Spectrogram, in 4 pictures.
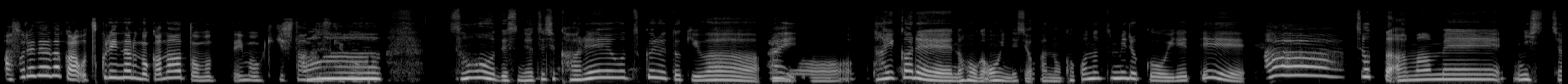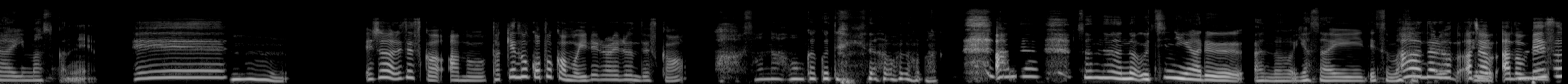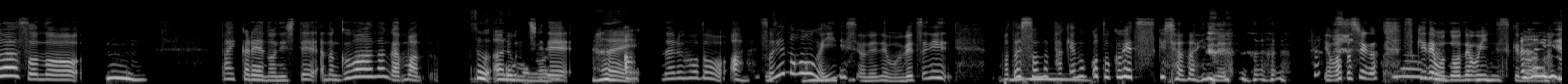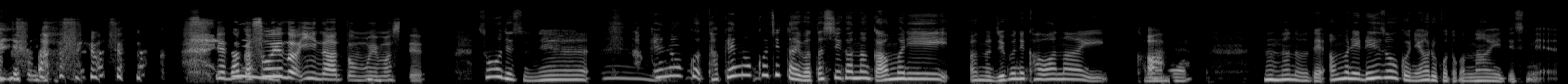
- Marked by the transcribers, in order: tapping; other background noise; laughing while speaking: "ものは、そんな そんな、あの、うちにある、あの"; laugh; laughing while speaking: "ああ、すいません、なんか"; laugh
- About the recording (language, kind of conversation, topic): Japanese, unstructured, 食べると元気が出る料理はありますか？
